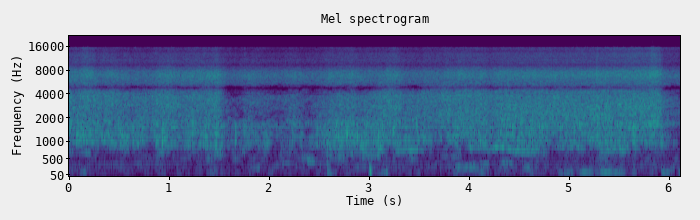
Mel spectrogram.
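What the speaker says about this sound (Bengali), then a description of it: "এখন আমরা এগুলো ভেজে দেখাবো" Homemade frozen chicken balls fry in hot oil with a steady, close, bright sizzling hiss that runs unbroken and fairly loud, with a few faint clicks underneath.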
